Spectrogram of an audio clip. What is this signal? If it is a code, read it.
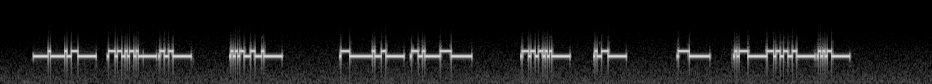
TTY/TDD text telephone tones (45.45 baud Baudot), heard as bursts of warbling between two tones, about 400 Hz shift, 1600 Hz centre. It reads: A DISCOUNT RATE IS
